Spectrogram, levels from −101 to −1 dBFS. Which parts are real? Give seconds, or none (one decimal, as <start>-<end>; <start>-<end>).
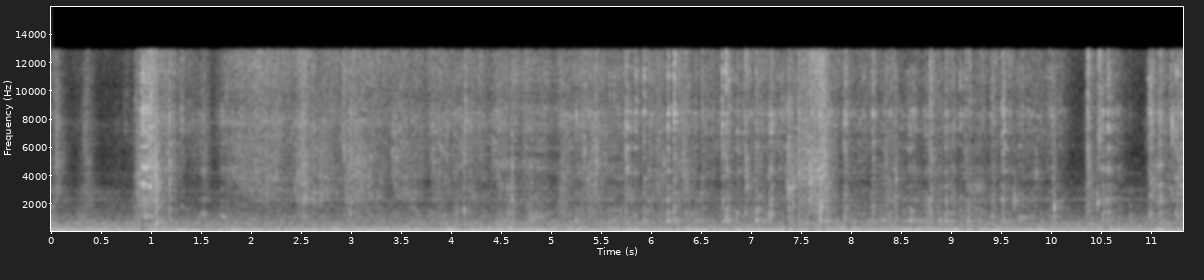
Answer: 0.0-4.5; 5.1-11.3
